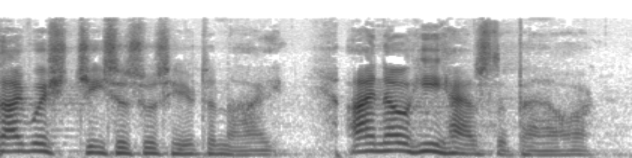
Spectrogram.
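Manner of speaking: low, wistful tone.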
